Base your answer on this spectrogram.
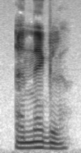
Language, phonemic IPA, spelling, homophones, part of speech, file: French, /ɛɡl/, aigle, aigles / haigre, noun, Fr-aigle.ogg
- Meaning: 1. eagle (any of a number of species of birds of prey) 2. a man of ingenuity and superior talent; a genius 3. a female eagle 4. a representation an eagle; the eagle as a heraldic symbol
